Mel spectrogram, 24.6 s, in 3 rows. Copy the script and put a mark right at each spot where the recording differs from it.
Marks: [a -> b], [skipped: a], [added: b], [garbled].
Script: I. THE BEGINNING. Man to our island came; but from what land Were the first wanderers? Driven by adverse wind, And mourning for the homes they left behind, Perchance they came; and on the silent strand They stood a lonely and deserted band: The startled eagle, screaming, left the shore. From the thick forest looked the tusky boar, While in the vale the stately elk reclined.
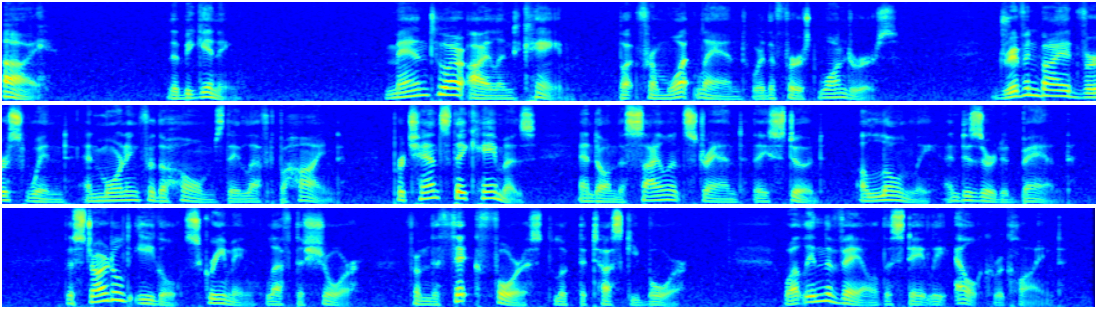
I. THE BEGINNING. Man to our island came; but from what land Were the first wanderers? Driven by adverse wind, And mourning for the homes they left behind, Perchance they came; [added: as] and on the silent strand They stood a lonely and deserted band: The startled eagle, screaming, left the shore. From the thick forest looked the tusky boar, While in the vale the stately elk reclined.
